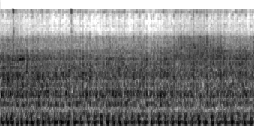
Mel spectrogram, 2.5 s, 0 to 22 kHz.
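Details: Honda CD70-type small motorcycle engine idling fast with a brief rev: a light, dry timing chain rattle over the exhaust beat, much louder with the mic at one side of the engine. Customer blames a jump; the timing chain tensioner rod is the traced fault.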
